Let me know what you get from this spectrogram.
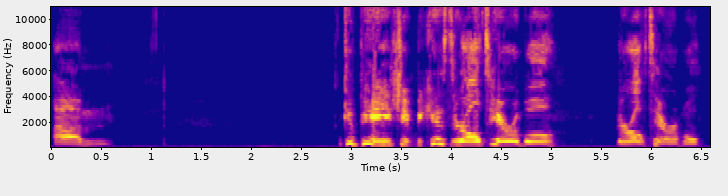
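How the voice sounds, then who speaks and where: A woman host reading a text game aloud with chatty, excitable commentary, stumbling over words and laughing often. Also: sits high, slow pace. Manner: laughs often, talks at herself. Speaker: gaming channel host.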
